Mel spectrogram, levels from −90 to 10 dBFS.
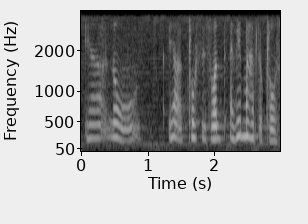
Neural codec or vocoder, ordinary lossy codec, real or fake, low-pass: none; none; real; 3.6 kHz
